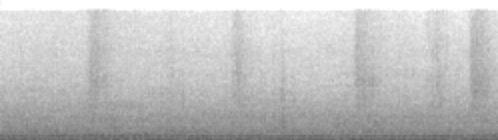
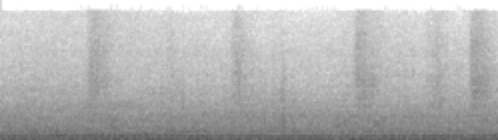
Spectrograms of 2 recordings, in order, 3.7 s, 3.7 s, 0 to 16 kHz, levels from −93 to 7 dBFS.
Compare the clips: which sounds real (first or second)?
first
